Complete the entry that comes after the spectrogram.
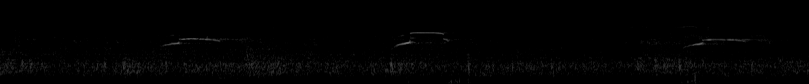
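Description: A bird repeating a short whistled call three times, a couple of seconds apart. Each call slides up and then levels off, over a faint steady background hiss.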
